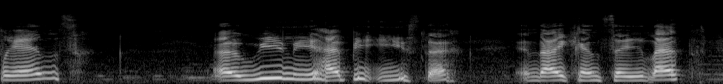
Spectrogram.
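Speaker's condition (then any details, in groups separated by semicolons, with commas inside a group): Multiple sclerosis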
